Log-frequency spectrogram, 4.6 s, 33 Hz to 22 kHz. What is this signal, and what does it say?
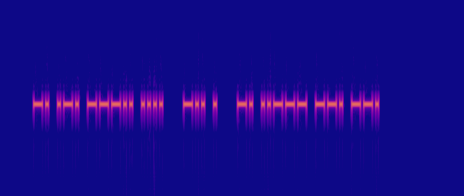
Morse code, heard as a keyed tone, about 40 wpm, 700 Hz. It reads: NR8H DE N2GG
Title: USA Callsign DE Callsign - 4 Characters - 40wpm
